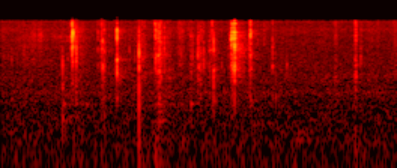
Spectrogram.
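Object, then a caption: Bar of soap cut with a metal knife. A metal knife blade scrapes and slices thin shavings from a solid orange-brown oval soap bar held in the palm. The result is a quiet series of short, crisp, bright scraping clicks with almost no low end, each dying away quickly, with brief pauses between them.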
